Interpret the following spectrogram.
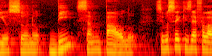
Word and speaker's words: Paulo: pusan é sempre aperto e Paulo se escreve com o mais a gente fala Paulo não é Paolo certo é Paulo moro também né Sempre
